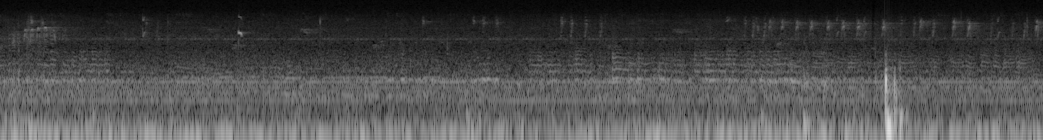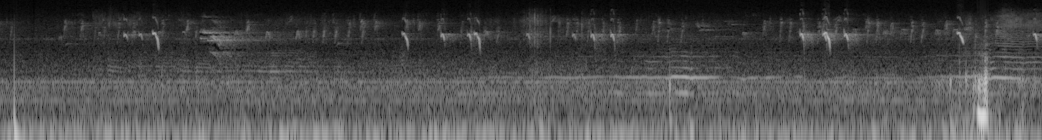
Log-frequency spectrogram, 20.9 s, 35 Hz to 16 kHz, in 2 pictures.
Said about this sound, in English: So recording the wild bird, 8:47, and it's giving alarm calls.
